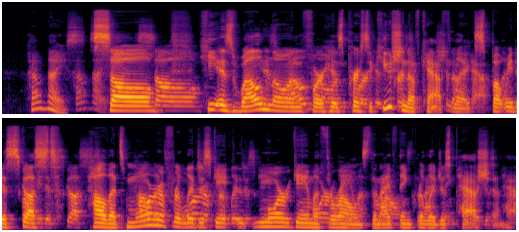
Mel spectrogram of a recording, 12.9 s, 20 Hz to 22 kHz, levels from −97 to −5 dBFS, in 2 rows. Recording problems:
echo of what is said; strong; throughout; 550 ms later, 10 dB below the speech

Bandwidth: 16 kHz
